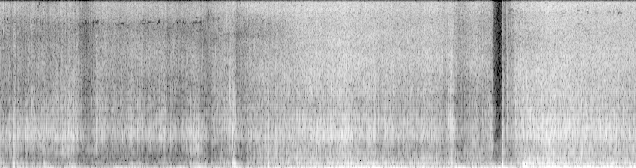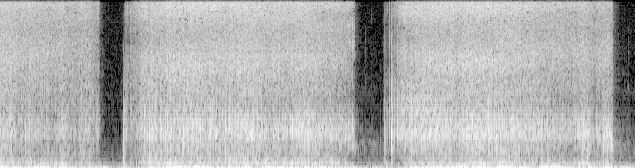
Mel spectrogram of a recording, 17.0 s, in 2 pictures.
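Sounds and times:
rhinestones brushed and scratched in a crackling hiss: 0:00.0 - 0:07.4, 0:08.7 - 0:16.7.

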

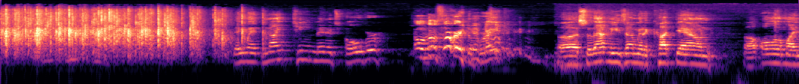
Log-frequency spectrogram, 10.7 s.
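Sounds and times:
crowd round of applause: 0:00.0 - 0:03.6
speech: 0:03.1 - 0:10.6
laughter: 0:05.6 - 0:07.3.

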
